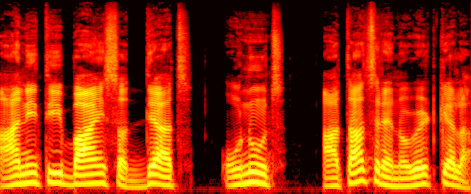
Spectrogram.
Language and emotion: Goan Konkani, neutral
